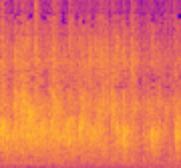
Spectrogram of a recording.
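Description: Congregation at a Thursday church meeting breaks into loud, continuous applause, a dense wash of clapping filling the short stretch without talk.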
